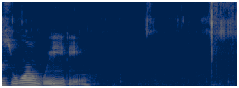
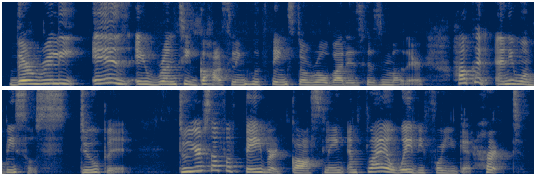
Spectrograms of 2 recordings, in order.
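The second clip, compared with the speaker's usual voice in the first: mocking; 2 semitones higher, 8 dB louder than usual. A narrator's reading. Bear mocks and threatens gosling.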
